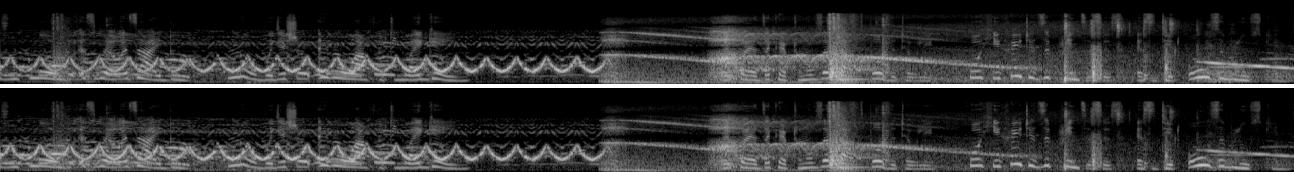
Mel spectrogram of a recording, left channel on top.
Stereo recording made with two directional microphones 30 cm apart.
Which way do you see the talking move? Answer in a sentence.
In this clip you hear the talking stay in one place.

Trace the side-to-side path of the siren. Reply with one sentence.
You can hear the siren move from right to left.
